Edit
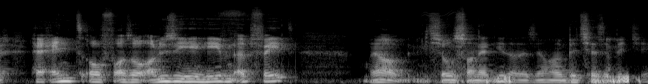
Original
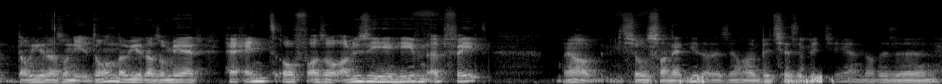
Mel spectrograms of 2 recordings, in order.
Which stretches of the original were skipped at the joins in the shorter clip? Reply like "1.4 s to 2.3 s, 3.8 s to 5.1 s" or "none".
none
